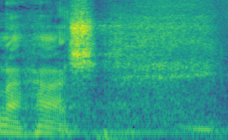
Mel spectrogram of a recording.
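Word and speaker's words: נחש: En hebreo la serpiente se pronuncia Nahash.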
